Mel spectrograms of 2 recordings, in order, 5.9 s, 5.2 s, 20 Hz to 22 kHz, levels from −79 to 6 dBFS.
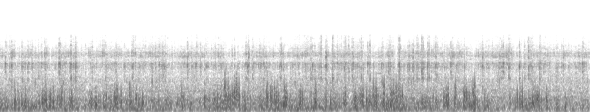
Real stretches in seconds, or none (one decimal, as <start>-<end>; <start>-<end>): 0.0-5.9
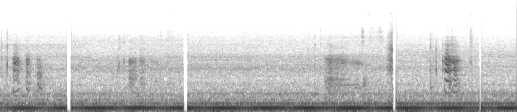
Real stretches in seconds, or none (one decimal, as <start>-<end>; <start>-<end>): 0.9-1.4; 2.6-5.2

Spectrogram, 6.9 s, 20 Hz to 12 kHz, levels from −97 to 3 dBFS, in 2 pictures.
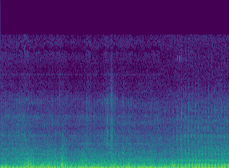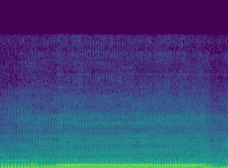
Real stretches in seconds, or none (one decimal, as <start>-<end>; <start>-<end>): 2.4-5.4

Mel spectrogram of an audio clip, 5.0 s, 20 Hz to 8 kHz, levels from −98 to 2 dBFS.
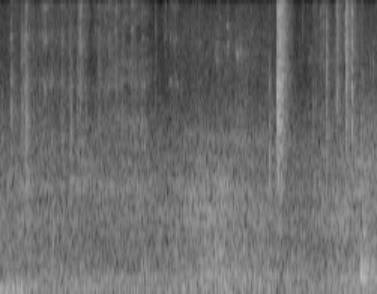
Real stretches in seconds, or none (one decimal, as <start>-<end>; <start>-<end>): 0.0-5.0

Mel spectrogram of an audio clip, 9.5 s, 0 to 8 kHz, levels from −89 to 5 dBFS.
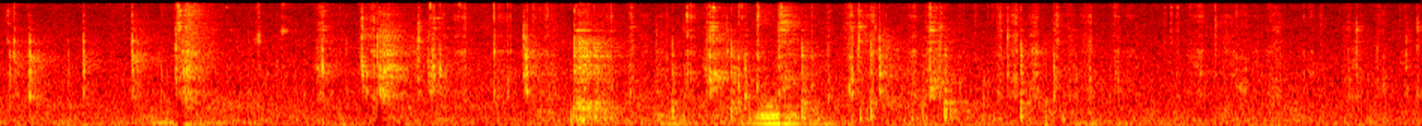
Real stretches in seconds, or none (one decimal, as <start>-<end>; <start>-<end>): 0.0-0.6; 3.0-6.6; 7.3-9.5

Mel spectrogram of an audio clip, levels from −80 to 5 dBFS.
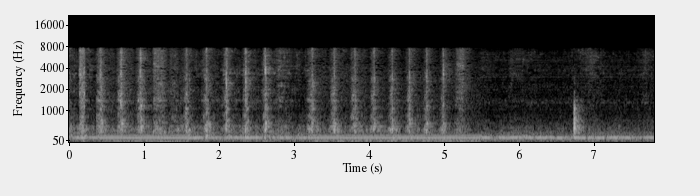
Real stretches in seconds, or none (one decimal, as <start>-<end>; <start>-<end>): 0.4-1.6; 3.2-5.5

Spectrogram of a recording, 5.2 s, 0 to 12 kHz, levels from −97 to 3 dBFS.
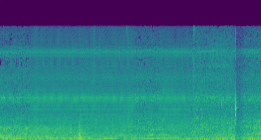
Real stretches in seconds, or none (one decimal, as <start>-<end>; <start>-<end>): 0.0-0.6; 2.7-3.2; 3.8-5.2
